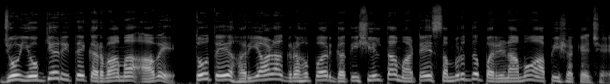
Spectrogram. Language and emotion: Gujarati, neutral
